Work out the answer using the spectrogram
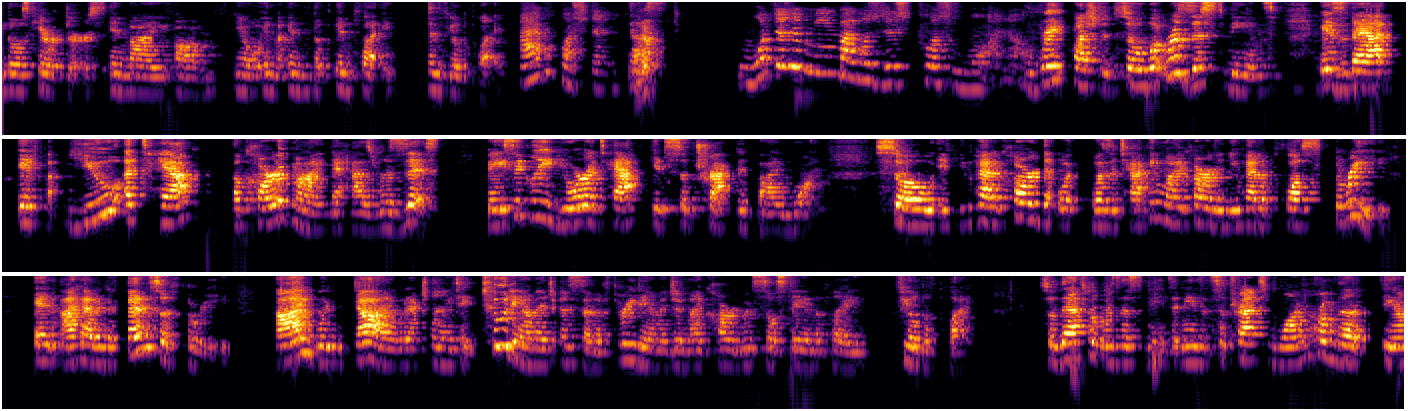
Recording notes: We are working on improving audio so stay tuned as we get better at this.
